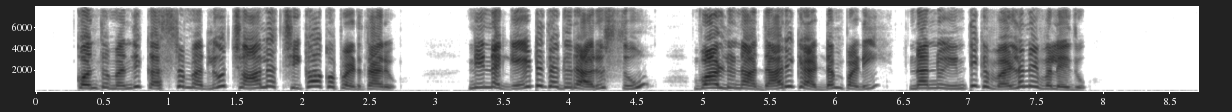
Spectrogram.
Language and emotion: Telugu, angry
